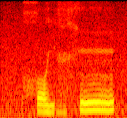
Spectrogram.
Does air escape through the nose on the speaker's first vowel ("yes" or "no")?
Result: no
